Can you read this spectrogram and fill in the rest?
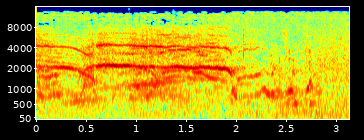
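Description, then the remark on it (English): An excited crowd outside a registrar's office cheers and screams on seeing Paul McCartney arrive for his wedding, held back by police; a dense wall of overlapping high-pitched shrieks and shouts that stays loud throughout, wavering slightly in the last second. “Paul McCartney chose to arrive at the back of the registrar's office, and when the crowd at the front saw him, the police had to hold them back.”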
